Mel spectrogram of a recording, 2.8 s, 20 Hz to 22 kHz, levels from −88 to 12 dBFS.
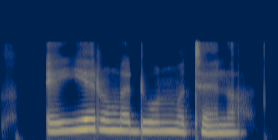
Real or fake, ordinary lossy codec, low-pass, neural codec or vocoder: fake; none; 7.2 kHz; codec, 24 kHz, 0.9 kbps, WavTokenizer, large speech release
